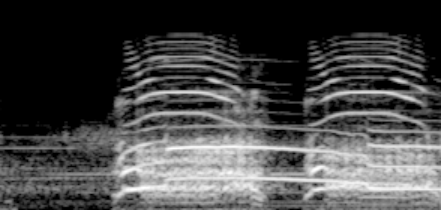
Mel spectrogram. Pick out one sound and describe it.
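A cartoon creature lets out a loud, warbling musical call.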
